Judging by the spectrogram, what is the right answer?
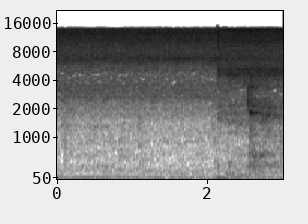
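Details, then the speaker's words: Winner WR-1803 pressure cooker making aspic, gas turned down to minimum after the boil, about 110–115°C inside: a soft, steady hiss from a thin jet of steam under the valve. Normal simmering. "Я убавил газ и теперь вот из-под клапана пробивается тонкий тонкая струйка пара И слышно слабое шипение вот сейчас нормальное кипение происходит"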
